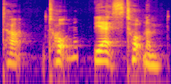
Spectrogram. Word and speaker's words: Tottenham: If I say Tottenham? – Tottenham.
